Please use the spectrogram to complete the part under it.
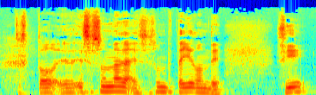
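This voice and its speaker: A man, an online course teacher, explaining as a guest in a radio booth, often restarting words and filling pauses with "este". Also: a little high, darkish tone. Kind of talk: explanatory interview talk.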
